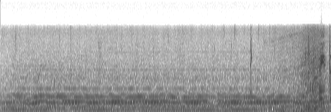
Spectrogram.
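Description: Heavy rain pours down in the video game Dispatch, a dense, steady hiss of drops on surfaces with a faint splashy burst near the end.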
